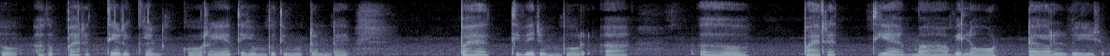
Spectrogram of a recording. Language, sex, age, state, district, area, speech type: Malayalam, female, 18-30, Kerala, Thrissur, urban, spontaneous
